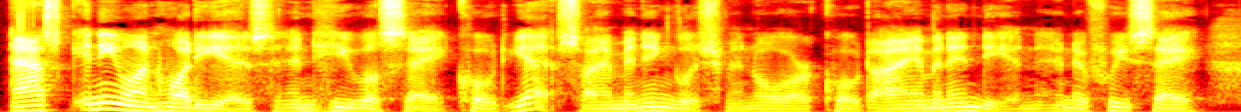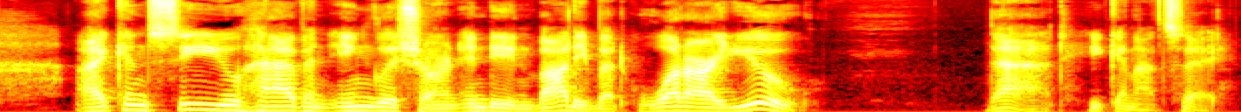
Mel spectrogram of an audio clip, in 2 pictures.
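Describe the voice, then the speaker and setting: A man reading aloud the answers of an elderly male spiritual teacher, in a measured way that speaks the quote marks aloud. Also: fairly low pitch, expressive, lightly acted. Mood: explaining.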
